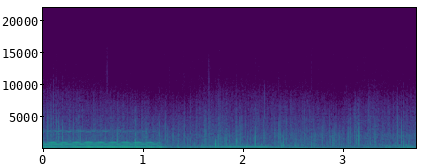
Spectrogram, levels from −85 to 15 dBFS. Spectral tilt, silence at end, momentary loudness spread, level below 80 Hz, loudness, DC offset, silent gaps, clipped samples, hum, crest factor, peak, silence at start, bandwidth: -6 dB/octave; 0 s; 11 LU; -50 dBFS; -38 LUFS; under 0.1%; none; under 0.1%; none; 18 dB; -20 dBFS; 0 s; 15 kHz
